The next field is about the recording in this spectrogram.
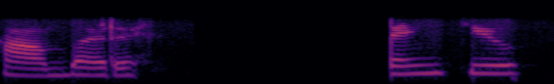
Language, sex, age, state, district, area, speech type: Goan Konkani, female, 18-30, Goa, Murmgao, rural, conversation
